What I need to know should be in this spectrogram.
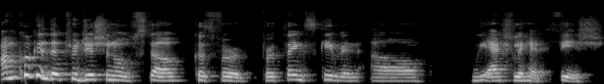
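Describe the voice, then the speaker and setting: With a plain, everyday voice, a woman speaks at a medium pitch and fairly slow pace, with ordinary pitch variation against a quiet background. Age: 60s. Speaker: co-host. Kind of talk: casual chat.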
